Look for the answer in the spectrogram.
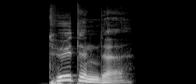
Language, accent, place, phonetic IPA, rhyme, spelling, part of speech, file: German, Germany, Berlin, [ˈtøːtn̩də], -øːtn̩də, tötende, adjective, De-tötende.ogg
- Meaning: inflection of tötend: 1. strong/mixed nominative/accusative feminine singular 2. strong nominative/accusative plural 3. weak nominative all-gender singular 4. weak accusative feminine/neuter singular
